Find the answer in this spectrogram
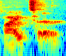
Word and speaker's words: Smitter: Okay, next may I have Stacy Smitter come up, please? It's pronounced Smiter.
